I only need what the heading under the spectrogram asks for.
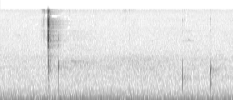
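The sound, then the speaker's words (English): A few short, crisp clicks and rustles as a sheet of handwritten notes is pulled out and handled, fairly quiet, with irregular gaps between them and no one talking. “I'm gonna get my paper out, hold on.”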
